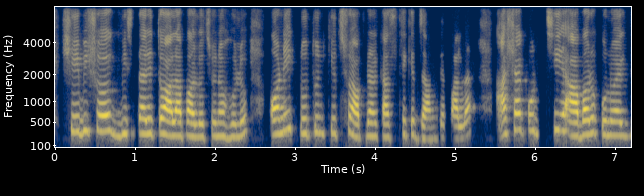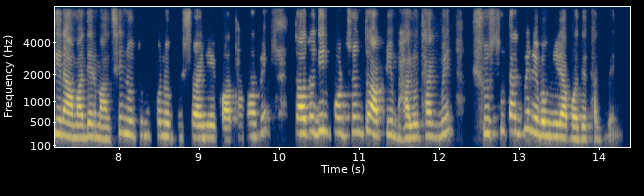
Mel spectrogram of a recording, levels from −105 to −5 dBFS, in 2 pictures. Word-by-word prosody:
সে 330 - -5
বিষয়ক 330 -1 +3
বিস্তারিত 285 -1 -1 0.2
আলাপ 250 0 +5
আলোচনা 235 +1 -3
হলো। 235 +3 -4 0.4
অনেক 335 +6 +1
নতুন 290 +2 -7
কিছু 290 +1 -5
আপনার 240 +1 -3
কাছ 230 0 +1
থেকে 270 0 -7
জানতে 200 +2 -3
পারলাম। 210 - -1 0.4
আশা 345 0 +2
করছি 340 +2 -4 0.2
আবারো 265 +4 +6
কোনো 260 -1 -2
একদিন 265 +2 -4
আমাদের 225 +1 -1
মাঝে 200 +8 -5
নতুন 255 -1 -9
কোনো 250 -1 -4
বিষয় 225 0 0
নিয়ে 220 -1 -3
কথা 195 +2 -1
হবে। 235 +7 -4 0.4
ততদিন 310 +2 +4
পর্যন্ত 300 0 -5 0.2
আপনি 265 +1 -9 0.2
ভালো 215 +1 +1
থাকবেন, 245 +5 -3 0.4
সুস্থ 285 -1 -4
থাকবেন 325 +3 -3
এবং 255 -1 +5
নিরাপদে 210 -3 +1
থাকবেন। 265 +7 -16
260 Hz, 155 wpm, -23 LUFS, 230-290 Hz, 0.4 s, আবারো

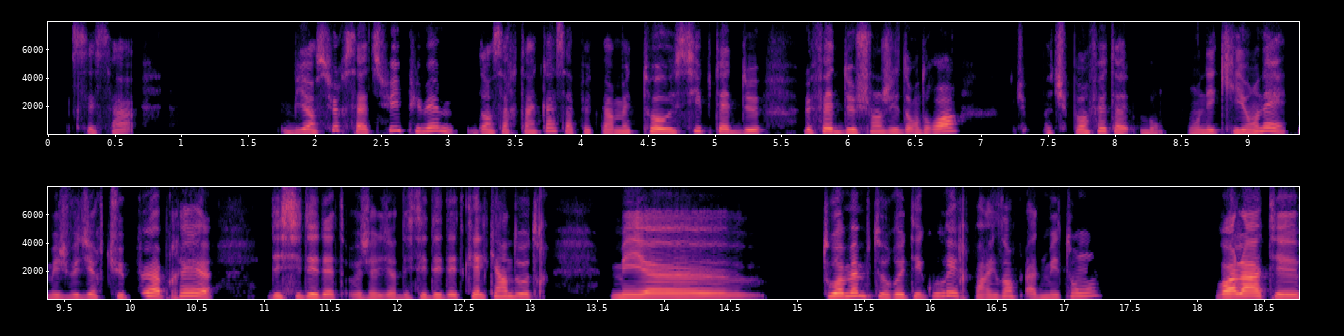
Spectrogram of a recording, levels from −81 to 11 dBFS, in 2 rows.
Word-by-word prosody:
C'est - - -10
ça. - - -9 1.1
Bien 190 +1 -3
sûr, 295 +10 -5
ça 195 -2 -1
te - - -9
suit, 290 0 -4
puis 225 - -9
même, 250 -4 -2
dans 195 0 -5
certains 195 0 -6
cas, 250 +5 -5
ça 195 - -5
peut 185 +2 -9
te - - -33
permettre, 195 0 -5
toi 215 -2 +3
aussi 205 +5 -1
peut-être, 205 -4 -3
de 175 -1 0 0.3
le 185 - -1
fait 220 +4 +3
de 195 0 -1
changer 195 -1 -4
d'endroit, 185 +8 +1 0.4
tu, - - -16
bah, 165 - -13
tu - - -5
peux, 195 - -5
en 195 - 0
fait 225 0 -4 0.2
bon 160 -1 -10 0.2
on 170 +2 -7
est 170 - -1
qui 175 +1 -3
on 205 +6 -1
est. 240 -6 0
Mais 175 - -4
je 170 - -6
veux 180 - -2
dire, 195 +1 -2
tu 190 - -4
peux 250 +4 +1
après, 230 +1 +4
heu, - - -3 0.4
décider 200 0 +2
d'être 185 -3 -1
heu, 165 - -4
j'allais 160 0 -3
dire, 160 0 -3
décider 190 +4 -3
d'être 170 -1 -1
quelqu'un 200 +2 +1
d'autre, 210 -1 -2 0.5
mais, 185 0 +3
heu, 165 -3 +2 0.4
toi-même, 235 +2 +6
te 210 - -3
redécouvrir. 210 +6 0
Par 185 -2 -3
exemple, 205 +3 -3
admettons, 185 +9 -4 0.9
voilà, 210 +4 +10
tu 220 - -5
es 175 -2 +4
195 Hz, 210 wpm, -24 LUFS, 175-215 Hz, 1.1 s, voilà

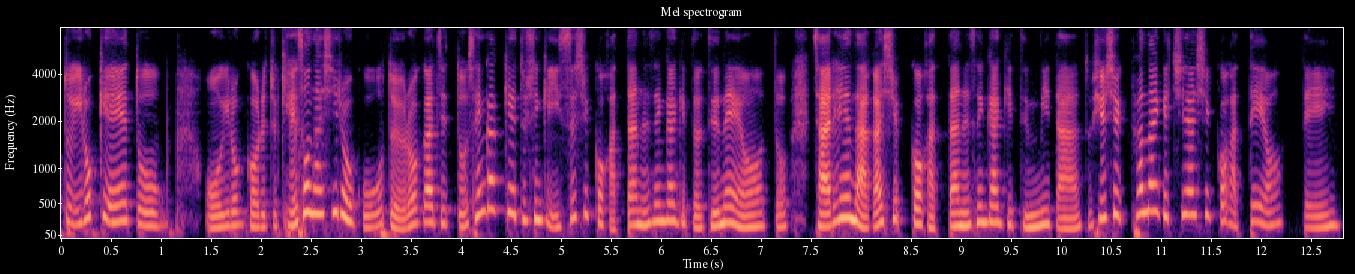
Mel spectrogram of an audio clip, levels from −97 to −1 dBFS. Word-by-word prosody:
또 - - -4
이렇게 250 +1 0
또 185 -4 -2 0.5
어 155 +1 +1
'이런 190 +2 -3
거를 170 -1 -2
좀 175 - -8
개선하시려고 285 - +2
또 170 - 0
여러 175 +9 -1
가지 230 -3 0
또 175 +1 -3
생각해 375 - 0
두신 265 -1 +1
게 245 - -6
있으실 290 - -4
것 210 - -2
같다.'는 195 +10 -1
생각이 245 -1 0
또 155 -1 -2
드네요. 180 -1 +1
또 170 +2 -6 0.2
'잘해 230 +12 +6
나가실 245 - +3
것 210 - +3
같다.'는 180 +2 +1
생각이 230 -2 -1
듭니다. 165 -4 0
또 185 - -10
휴식 300 +2 +1
편하게 365 -2 +2
취하실 335 +1 -2
것 245 -5 -4
같아요. 220 -3 -5 0.2
네. 160 +3 -3
210 Hz, 340 characters per minute, -25 LUFS, 175-275 Hz, 0.5 s, 잘해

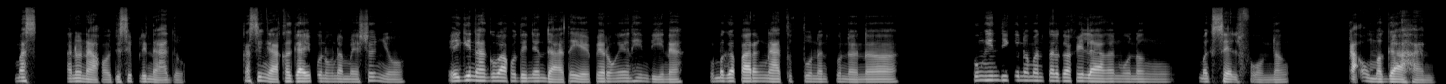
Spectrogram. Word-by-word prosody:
mas 165 +1 +1 0.3
ano 140 +2 +1
na 120 -4 +4
ako 110 0 -5
disiplinado. 115 -5 -2 0.6
Kasi 180 -3 0
nga, 125 - +5
kagaya 145 -1 +6
po 145 - -5
nung 135 -1 -4
na-mention 125 +8 -3
niyo, 115 -5 -6 0.5
eh, 165 - +5
ginagawa 170 -3 +4
ko 160 - -4
din 150 -1 0
'yon 150 - -5
dati 125 +3 +2
eh, - - -5
pero 140 -1 +1
ngayon 145 +1 -3
hindi 130 -7 -5
na. 115 +1 0 0.2
Kumbaga 150 +1 +2
parang 145 0 +5
natutunan 130 -1 -1
ko 130 - -7
na 115 -2 -2
na, 120 +1 0 1.0
kung 190 +1 -3
hindi 200 0 0
ko 195 - -5
naman 180 -1 -2
talaga 165 -2 +1
kailangan 140 -4 +3
munang 125 -2 -7 0.3
mag-cellphone 120 -5 -1
ng 110 +1 -4 0.6
kaumagahan, 125 -8 +2
135 Hz, 160 wpm, -24 LUFS, 120-155 Hz, 1.0 s, kagaya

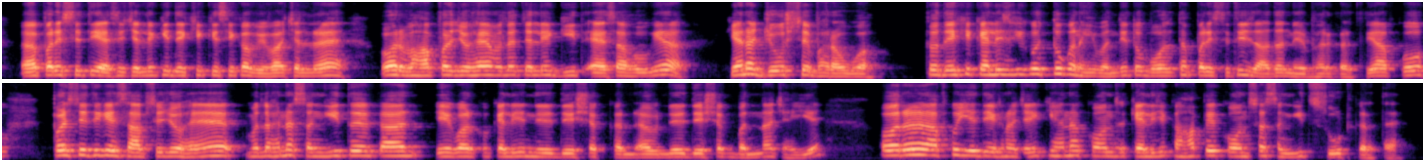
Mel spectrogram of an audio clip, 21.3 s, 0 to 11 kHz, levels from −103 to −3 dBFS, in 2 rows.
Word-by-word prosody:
अ, 160 +1 +6
परिस्थिति 185 0 +3
ऐसी 160 - +4
चल 160 - +2
रही 160 - -6
है - - -2
कि 185 - -1
देखिए 175 +2 -1
किसी 180 -1 -3
का 175 - +4
विवाह 140 0 +1
चल 145 - -2
रहा 160 +3 +4
है 175 -3 0 0.3
और 195 -1 +8
वहाँ 165 0 +2
पर 190 - +5
जो 180 -1 +1
है 190 +1 +5
मतलब 185 +1 -1
चलिए 185 +1 +1
गीत 175 +1 -5
ऐसा 140 +3 +1
हो 145 - -4
गया 200 +4 +2
कि 180 - -3
है 195 - +7
ना, 235 - +7
जोश 185 -2 -2
से 195 - +2
भरा 140 -4 -2
हुआ, 130 -1 -1 0.5
तो 205 - +1
देखिए 195 +3 +1
कह 205 - +7
लीजिए 210 +1 0
कि 220 - -4
कोई 230 0 +3
तुक 240 -1 +2
नहीं 150 -7 -3
बनती। 140 +5 -4
तो 185 - -5
बहुत 155 +1 -3
परिस्थिति 165 +3 -1
ज़्यादा 150 0 -1
निर्भर 125 -2 -5
करती - - -7
है - - +2
आपको 155 +4 -2 0.4
परिस्थिति 225 +1 +3
के 220 - +5
हिसाब 185 -6 +3
से 175 - -1
जो 175 0 +2
है, 175 +6 +2
मतलब 175 +2 -2
है 180 - -4
ना? 225 - 0
संगीत 180 +4 -2 0.3
का 195 0 +6 0.3
एक 170 - +1
बार 175 0 +3
को 175 - -14
कह - - +1
लीजिए 170 +2 -4
निर्देशक 160 - -3
कर 270 0 -4
अ, - - 0
निर्देशक 150 +2 -2
बनना 145 +6 -6
चाहिए। 125 -6 -8 0.4
और 220 +2 +5
आपको 220 +1 +1
ये 215 -2 +3
देखना 180 -3 -2
चाहिए 170 +2 -4
कि 200 +2 -9
है 190 - -6
ना, 210 +1 -3
कौन-सा 185 -4 -5
कह 170 - +5
लीजिए 170 +3 -5
कहाँ 170 +2 -5
पे 210 - +4
कौन-सा 175 +2 -1
संगीत 160 +3 -8
सूट 150 -4 -7
करता - - -6
है। - - -13
180 Hz, 250 wpm, -23 LUFS, 160-195 Hz, 0.5 s, और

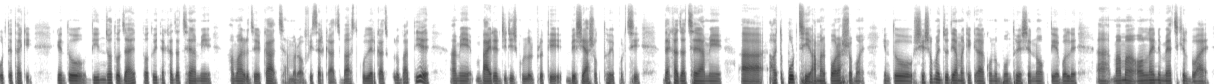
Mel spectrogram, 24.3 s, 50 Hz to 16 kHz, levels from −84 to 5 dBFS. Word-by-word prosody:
করতে - - -1
থাকি। - - -3 0.5
কিন্তু 110 0 +1 0.4
দিন 120 0 +1
যত 120 0 +2 0.2
যায় 100 +4 +3 0.2
ততই 115 +2 -1
দেখা 120 +2 -2
যাচ্ছে 110 +1 -3
আমি 100 0 -2 0.5
আমার 100 -1 +1 0.2
যে 95 - +2 0.2
কাজ 100 +1 +3 0.2
আমার - - -6
অফিসের - - -4
কাজ - - -4 0.2
বা - - +2 0.2
স্কুলের 100 +1 0
কাজগুলো 105 +3 -3
বাদ - - -1
দিয়ে, 195 +3 +7 0.6
আমি 105 0 0 0.4
বাইরের 100 +1 +4
জিনিসগুলোর 95 -2 -2
প্রতি 95 - -2 0.4
বেশি 100 -1 +2
আসক্ত - - -7
হয়ে - - -1
পড়ছি। - - -5 0.6
দেখা 110 +2 +3
যাচ্ছে 105 +2 +2 0.2
আমি 100 0 -1 0.6
আ - - +6 0.5
হয়তো 110 0 0
পড়ছি 140 -7 +7 0.2
আমার 105 0 +2
পড়ার 105 +1 +5
সময়। - - -2 0.4
কিন্তু 105 0 0 0.4
সে 135 - +1
সময় 140 -3 +2
যদি 115 0 +2
আমাকে 110 +1 -2
ক্যা 100 - +2
কোন 100 0 -3 0.2
বন্ধু 100 +1 -3
এসে 100 - 0
নক 100 -1 -1
দিয়ে 95 0 +1
বলে, 100 0 +3 0.5
"আ - - -1 0.3
মামা 110 +1 +3 0.2
অনলাইনে 115 +2 +3
ম্যাচ 105 0 +2
খেলব 105 -4 -1 0.2
আয়।" 95 - -3
105 Hz, 140 wpm, -24 LUFS, 100-115 Hz, 0.6 s, দিয়ে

